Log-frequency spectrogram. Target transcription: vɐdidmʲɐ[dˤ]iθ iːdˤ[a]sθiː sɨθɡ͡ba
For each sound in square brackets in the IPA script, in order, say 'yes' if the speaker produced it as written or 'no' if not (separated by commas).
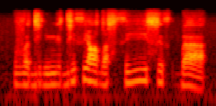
no, yes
